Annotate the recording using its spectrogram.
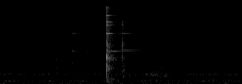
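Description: A light tick, then about a second in a single sharp clink of hard objects with a brief ringing tail, like a knock on glass or crockery.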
